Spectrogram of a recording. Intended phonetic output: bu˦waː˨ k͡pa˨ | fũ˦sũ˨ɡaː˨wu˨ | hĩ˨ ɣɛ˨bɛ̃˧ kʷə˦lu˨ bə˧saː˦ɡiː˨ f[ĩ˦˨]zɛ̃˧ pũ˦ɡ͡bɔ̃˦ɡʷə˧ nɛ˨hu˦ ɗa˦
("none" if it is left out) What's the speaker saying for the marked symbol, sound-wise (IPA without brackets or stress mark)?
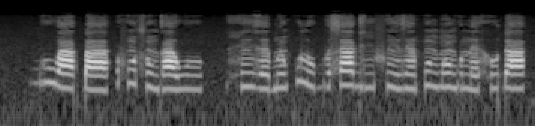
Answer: ĩ˦˨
